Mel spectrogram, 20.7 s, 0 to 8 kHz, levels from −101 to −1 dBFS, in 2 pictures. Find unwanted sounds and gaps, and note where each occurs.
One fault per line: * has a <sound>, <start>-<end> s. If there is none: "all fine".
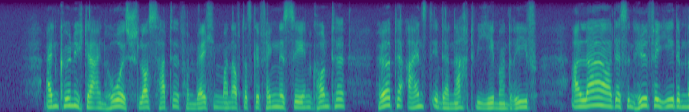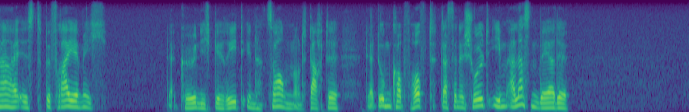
all fine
